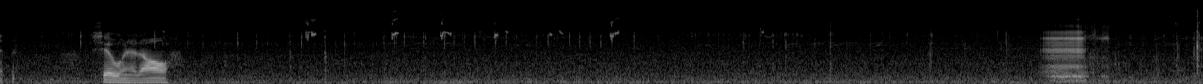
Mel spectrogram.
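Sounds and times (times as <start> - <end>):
faint background hiss: 0.0 - 12.0
bird chirping: 2.9 - 6.3, 6.9 - 9.0.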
